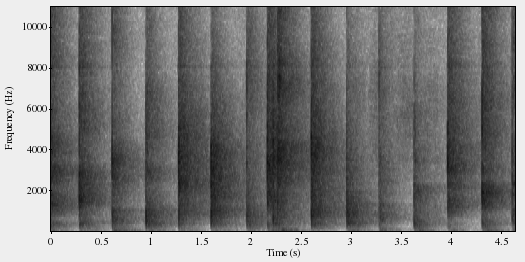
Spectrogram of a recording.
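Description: Tap shoes strike the floor in a brisk, steady run of about fifteen sharp, close metallic taps during an open tap dance class, evenly spaced with a few quicker doubles, each ringing briefly and decaying, with no voices over them.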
